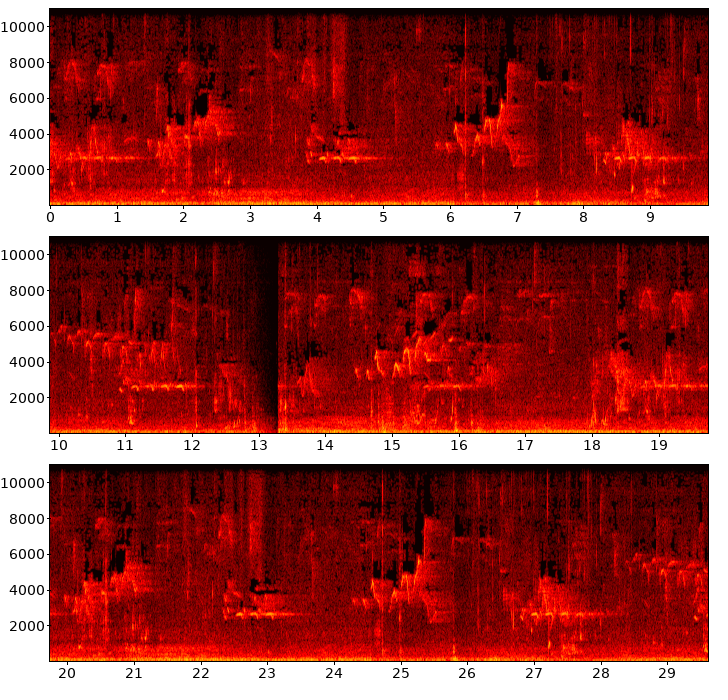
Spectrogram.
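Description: Several birds calling again and again: short, rapid trills and quick rising-and-falling whistled phrases, over a steady low rumble. The sound drops out suddenly for a moment about halfway through.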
